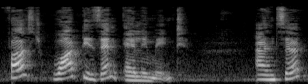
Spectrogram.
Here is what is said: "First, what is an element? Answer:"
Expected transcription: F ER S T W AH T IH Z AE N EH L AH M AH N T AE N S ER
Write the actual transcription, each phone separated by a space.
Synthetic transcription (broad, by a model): F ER S T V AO T IH Z AE N EH L AH M AH N T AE N S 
